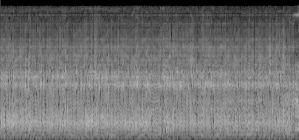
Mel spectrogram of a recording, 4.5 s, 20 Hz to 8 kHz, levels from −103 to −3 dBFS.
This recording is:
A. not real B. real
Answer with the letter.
A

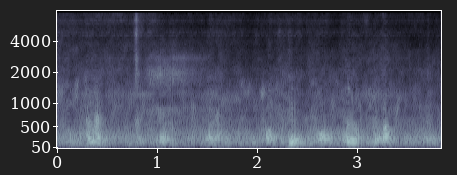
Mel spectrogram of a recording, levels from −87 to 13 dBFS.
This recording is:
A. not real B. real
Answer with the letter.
A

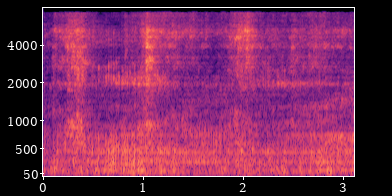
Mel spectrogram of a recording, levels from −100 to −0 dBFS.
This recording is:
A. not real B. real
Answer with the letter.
A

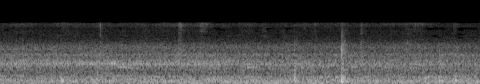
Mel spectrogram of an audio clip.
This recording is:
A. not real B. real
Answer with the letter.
B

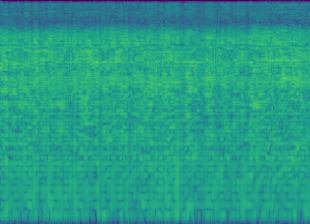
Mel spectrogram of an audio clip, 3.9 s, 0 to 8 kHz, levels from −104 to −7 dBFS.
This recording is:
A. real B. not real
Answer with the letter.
B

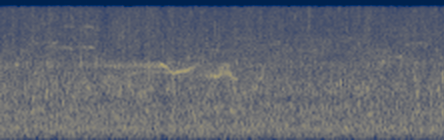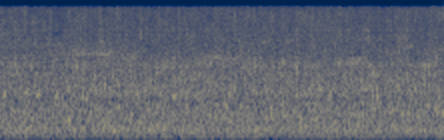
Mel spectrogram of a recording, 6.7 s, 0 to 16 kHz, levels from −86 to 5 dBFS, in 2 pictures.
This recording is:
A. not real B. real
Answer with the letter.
A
